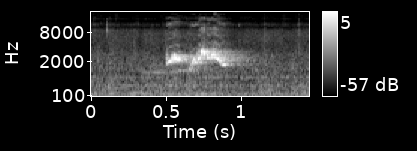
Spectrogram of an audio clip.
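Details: Morning song of a lively village red-whiskered bulbul, one rich warbled phrase rising and falling, bright and whistled, standing alone against faint background hiss.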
